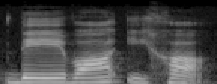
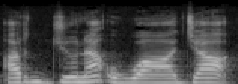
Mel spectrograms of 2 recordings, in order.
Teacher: ചില സന്ദർഭങ്ങളിൽ വിസർഗം പൂർണ്ണമായും അപ്രത്യക്ഷമാകും. വിസർഗത്തിന് മുൻപ് ആ എന്ന സ്വരവും ശേഷം ഏതെങ്കിലും സ്വരമോ മൃദുവ്യഞ്ജനമോ വന്നാൽ വിസർഗം ലോപിക്കും. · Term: ലോപസന്ധി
